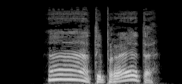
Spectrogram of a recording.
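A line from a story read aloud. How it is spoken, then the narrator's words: Pained drawl. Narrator (Russian): страдальчески скривившись, протянул Митараи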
